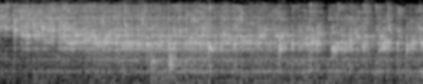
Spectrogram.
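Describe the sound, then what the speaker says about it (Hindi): Half a cup of oil poured into an empty cooking pot, a steady broad hissing, splashing pour running loud and continuous throughout with no talk. "उसमें डाल देंगे हाफ कप ऑयल डाल देंगे।"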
